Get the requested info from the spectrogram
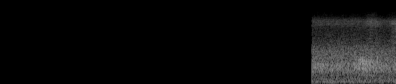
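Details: Three seconds of silence, then a sudden burst of steady broadband hiss until the end.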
